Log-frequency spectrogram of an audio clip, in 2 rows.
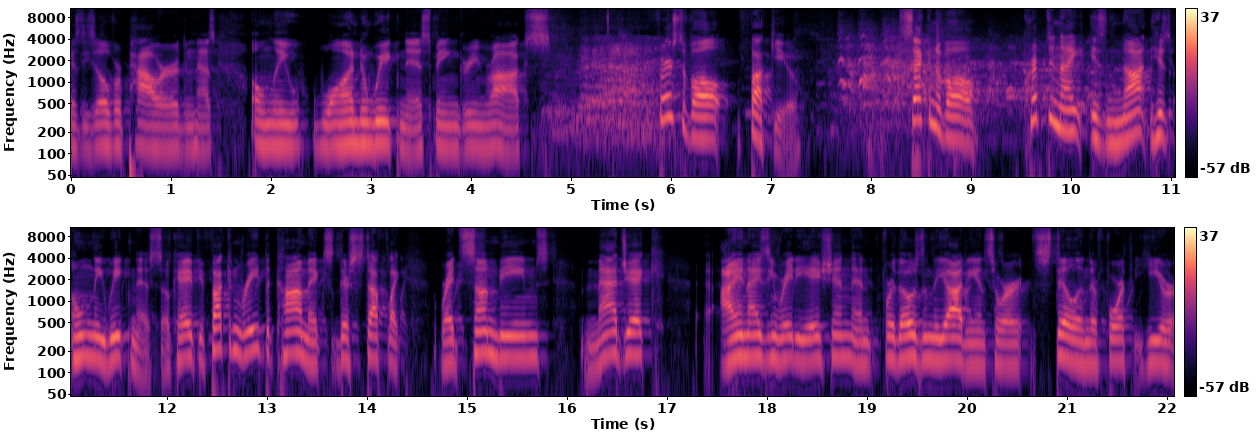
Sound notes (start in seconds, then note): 4.8 audience chuckle; 7.4 audience laughter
